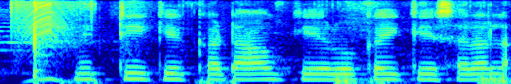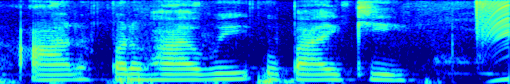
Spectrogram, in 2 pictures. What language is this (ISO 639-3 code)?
mai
